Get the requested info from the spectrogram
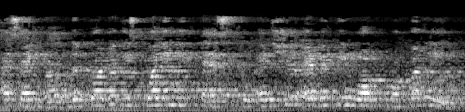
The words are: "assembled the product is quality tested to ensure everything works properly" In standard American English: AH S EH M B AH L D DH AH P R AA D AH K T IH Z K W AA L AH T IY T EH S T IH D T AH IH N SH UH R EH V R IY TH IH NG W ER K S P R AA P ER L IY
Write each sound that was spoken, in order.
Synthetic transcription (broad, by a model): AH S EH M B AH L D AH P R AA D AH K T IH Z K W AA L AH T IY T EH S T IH T AH N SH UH R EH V R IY T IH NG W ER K P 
